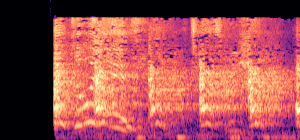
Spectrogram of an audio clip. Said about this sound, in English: A man who was going through a mental health crisis was aggressively arrested by the police. And then they told the dog to bite him.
